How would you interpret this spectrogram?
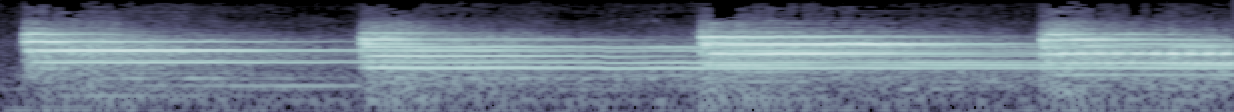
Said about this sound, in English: Yes, there's the clock in Glen Falls Town Hall, telling us it's time for Rinso's story of Big Sister.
